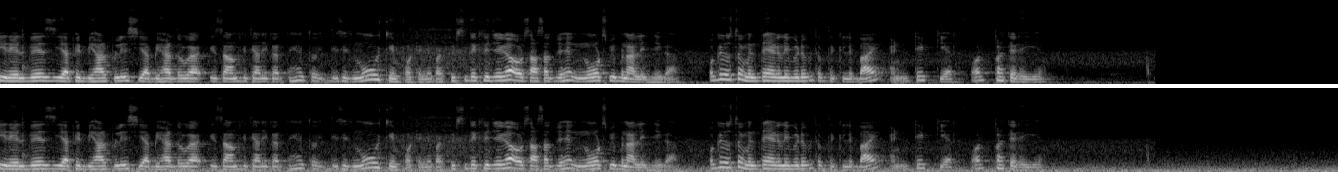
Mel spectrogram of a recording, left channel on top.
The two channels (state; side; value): noise; right; rumble, 10 dB below the sound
